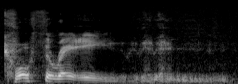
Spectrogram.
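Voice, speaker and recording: A man with a gravelly, husky voice recites poetry in a demented, overwrought theatrical style. His pitch swings wildly across a broad range, with every phrase heavily dramatized. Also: big pitch swings, very slow. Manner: overwrought, melodramatic, swinging from whispers to shrieks.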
